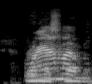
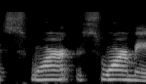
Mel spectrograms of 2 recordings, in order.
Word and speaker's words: Ramaswamy: I couldn't pronounce his name and I said swarmy, and my son said, don't use that on your show.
